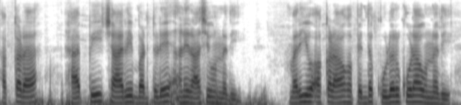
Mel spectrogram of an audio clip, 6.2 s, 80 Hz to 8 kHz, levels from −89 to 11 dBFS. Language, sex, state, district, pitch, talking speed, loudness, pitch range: Telugu, male, Telangana, Mahabubabad, 160 Hz, 135 wpm, -14 LUFS, 145-175 Hz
